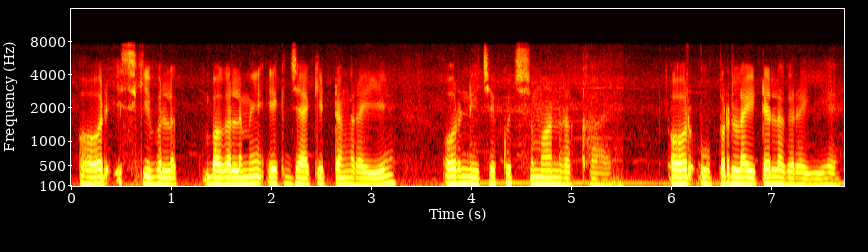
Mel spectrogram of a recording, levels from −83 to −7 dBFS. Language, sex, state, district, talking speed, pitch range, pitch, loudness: Hindi, male, Uttar Pradesh, Saharanpur, 170 wpm, 125-145 Hz, 140 Hz, -17 LUFS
